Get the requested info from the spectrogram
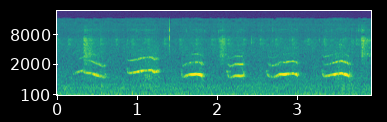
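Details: Newborn dachshund puppies just after birth, whimpering softly: short, thin, high squeaks with rising-falling arcs, coming about every half second over steady low background hiss.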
